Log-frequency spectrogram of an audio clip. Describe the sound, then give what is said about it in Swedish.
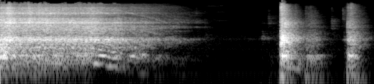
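A blender whirs loudly with a harsh, dense motor roar that winds down and stops, followed after a short silence by two sharp thumps. “Nu mixar jag.”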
